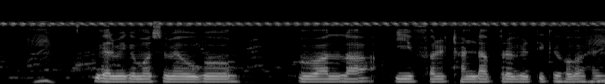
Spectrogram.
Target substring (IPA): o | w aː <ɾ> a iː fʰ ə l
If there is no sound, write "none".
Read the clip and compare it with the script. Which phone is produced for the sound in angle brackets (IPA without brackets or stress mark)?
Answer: l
